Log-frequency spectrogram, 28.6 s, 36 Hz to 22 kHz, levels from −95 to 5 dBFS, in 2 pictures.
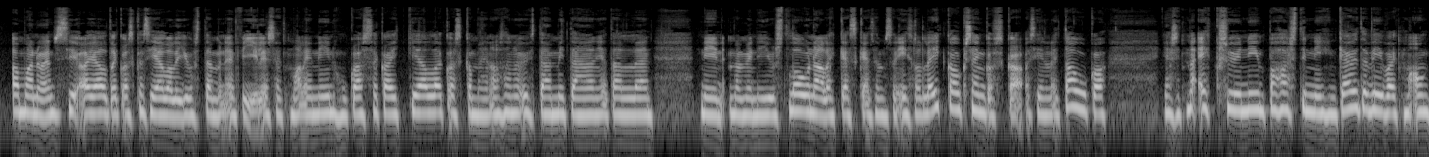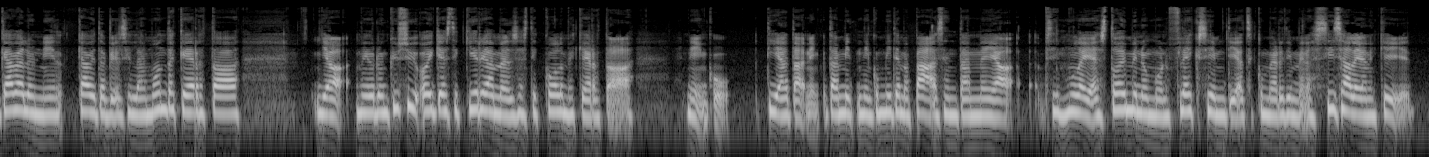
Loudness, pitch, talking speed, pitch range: -25 LUFS, 215 Hz, 185 wpm, 205-230 Hz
